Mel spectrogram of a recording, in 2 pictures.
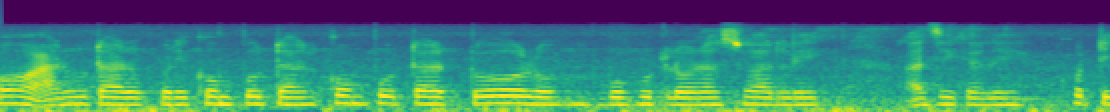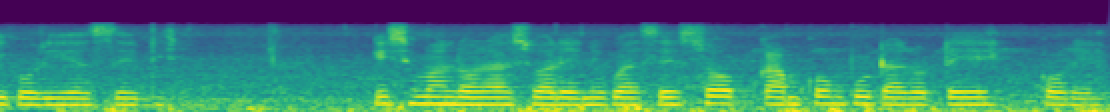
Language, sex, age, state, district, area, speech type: Assamese, female, 30-45, Assam, Goalpara, rural, spontaneous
